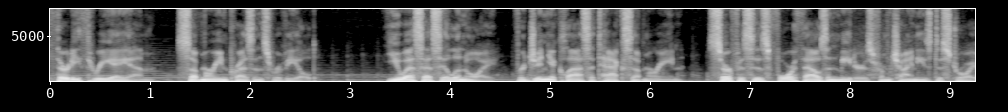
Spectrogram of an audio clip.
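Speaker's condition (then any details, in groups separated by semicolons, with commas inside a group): No condition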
